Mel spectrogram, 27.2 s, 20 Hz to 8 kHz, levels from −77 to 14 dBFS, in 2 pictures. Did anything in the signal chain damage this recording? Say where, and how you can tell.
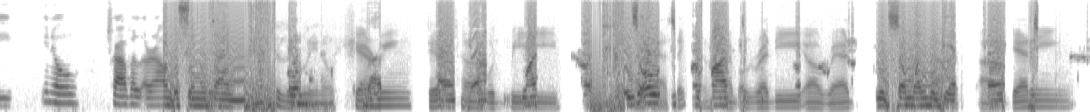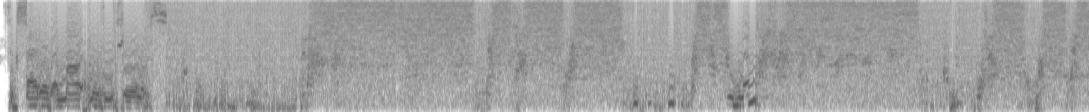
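Yes. From 2.05 s to the end, the speech carries distortion. The pauses fill with a steady hiss instead of going quiet. This points to a stuck bit, likely at the converter or in the wiring feeding it. One data bit is held fixed. About half the samples are then wrong by that bit's weight. Because that bit flips with the sign of small values, silence turns into noise.

The second fault is in call processing. The speech dips sharply at 3.45–5.48 s, 5.69–7.33 s, 8.25–8.91 s, 9.10–10.99 s, 11.85–12.37 s and 12.56–13.75 s. At the deepest points it falls by around 40 dB. This is speech suppressed in double talk, likely from the echo canceller. Both sides spoke at once. The canceller could not tell this talker from the loudspeaker echo, so it attenuated everything.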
